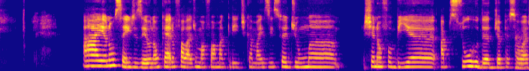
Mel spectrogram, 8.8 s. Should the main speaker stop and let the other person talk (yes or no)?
no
